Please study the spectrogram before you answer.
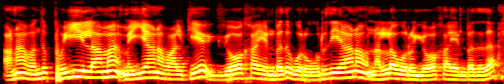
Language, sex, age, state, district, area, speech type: Tamil, male, 60+, Tamil Nadu, Tiruppur, urban, spontaneous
